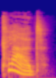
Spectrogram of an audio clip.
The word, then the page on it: clad: British English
